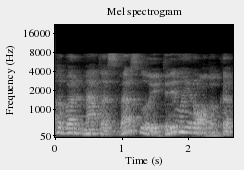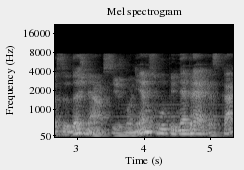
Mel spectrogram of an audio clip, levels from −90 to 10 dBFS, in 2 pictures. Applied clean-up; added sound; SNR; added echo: neural separator model SepFormer DNS4.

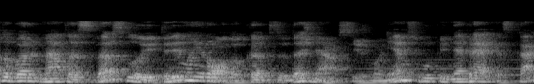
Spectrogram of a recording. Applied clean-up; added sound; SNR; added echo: none; Wind instrument, woodwind instrument; 19 dB; reverberation time 0.5 s.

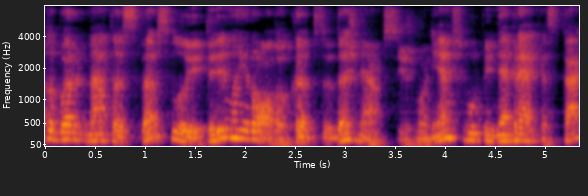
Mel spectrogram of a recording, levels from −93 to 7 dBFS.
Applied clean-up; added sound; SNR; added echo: neural mask model DeepFilterNet 3.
